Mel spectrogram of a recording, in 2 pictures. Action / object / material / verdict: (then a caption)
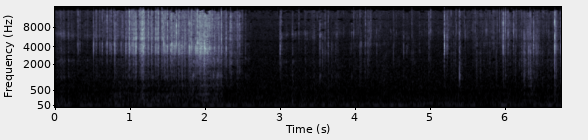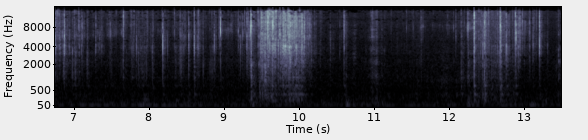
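scrape / bar of soap scraped with a thin metal blade / soap / none. A thin metal blade scrapes and shaves grooved strands off the scored surface of an oval, solid, bright green bar of soap held in the hands. Three bursts of dense, bright, crackly scraping stand out, near the start, around the ten-second mark and near the end. Between them come quieter, irregular ticks and crinkles.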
